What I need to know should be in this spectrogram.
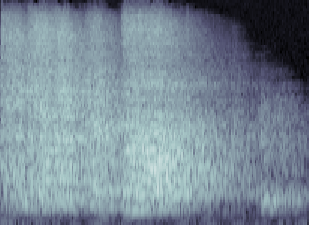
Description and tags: Bonks, bashes and scrapes recorded in a hospital at night.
